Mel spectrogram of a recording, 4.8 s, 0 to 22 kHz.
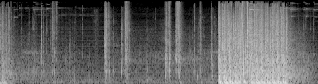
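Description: Automatic fire from an IWI Tavor X95 in Call of Duty Modern Warfare III: several short, sharp bursts and single shots, then a loud sustained burst of about a second, close and dry, with no voices.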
